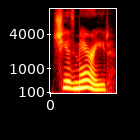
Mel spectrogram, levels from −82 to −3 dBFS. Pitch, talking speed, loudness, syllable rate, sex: 235 Hz, 180 wpm, -13 LUFS, 4.9 syllables/s, female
